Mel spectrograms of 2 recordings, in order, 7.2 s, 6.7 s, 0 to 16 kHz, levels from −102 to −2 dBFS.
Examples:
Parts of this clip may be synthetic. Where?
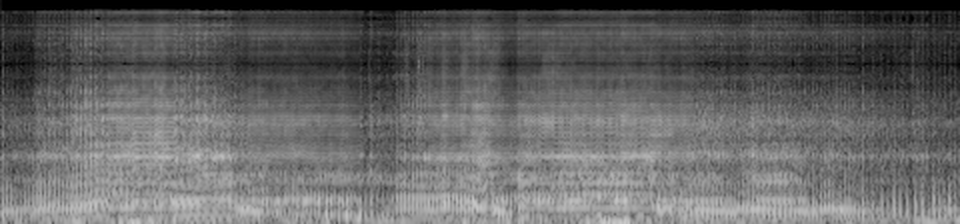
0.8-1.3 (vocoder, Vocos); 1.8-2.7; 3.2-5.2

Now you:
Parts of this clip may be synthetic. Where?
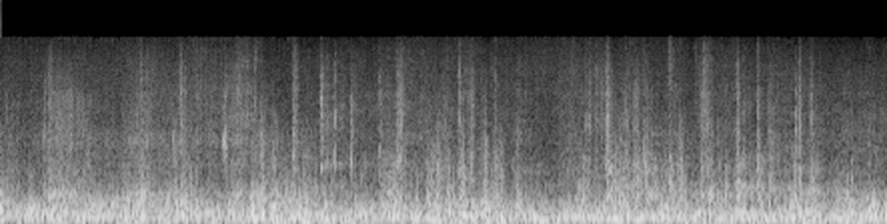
0.6-3.0 (vocoder, Vocos); 3.5-6.7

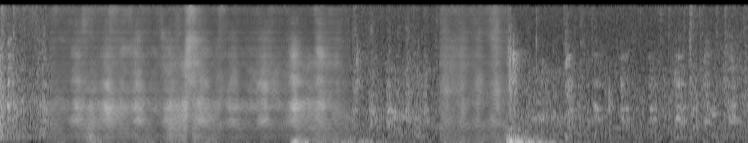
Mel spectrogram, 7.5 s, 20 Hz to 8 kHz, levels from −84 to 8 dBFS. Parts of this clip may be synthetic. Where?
0.5-3.5 (vocoder, Vocos); 4.4-5.1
